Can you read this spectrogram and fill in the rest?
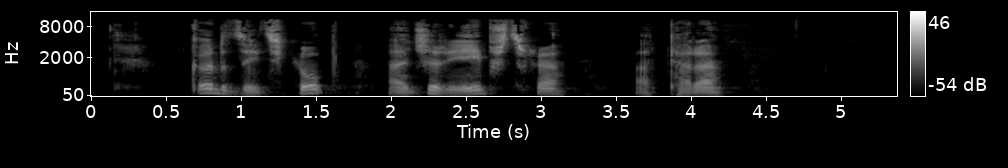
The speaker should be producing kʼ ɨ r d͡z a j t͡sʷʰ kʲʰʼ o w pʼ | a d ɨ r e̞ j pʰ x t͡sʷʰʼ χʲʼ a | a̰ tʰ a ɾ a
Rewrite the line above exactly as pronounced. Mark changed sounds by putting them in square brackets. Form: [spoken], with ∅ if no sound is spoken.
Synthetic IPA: kʼ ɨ r d͡z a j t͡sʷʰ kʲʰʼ o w pʼ | a [d͡ʒ] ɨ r e̞ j pʰ [ʂ] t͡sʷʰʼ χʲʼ a | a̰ tʰ a ɾ a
